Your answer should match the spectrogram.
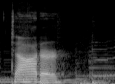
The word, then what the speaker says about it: daughter: Water, daughter, matter, potter. Did you spot this? When the T appeared in between two vowels, then the T was acting like a flap T, or you can simply put, it was acting like a D.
